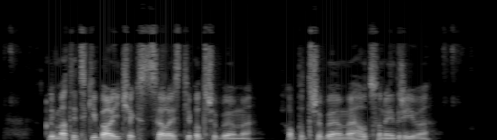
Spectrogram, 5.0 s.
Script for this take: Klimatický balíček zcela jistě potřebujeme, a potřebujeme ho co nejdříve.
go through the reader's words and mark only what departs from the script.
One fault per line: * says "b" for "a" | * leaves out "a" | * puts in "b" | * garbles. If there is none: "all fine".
all fine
